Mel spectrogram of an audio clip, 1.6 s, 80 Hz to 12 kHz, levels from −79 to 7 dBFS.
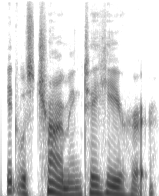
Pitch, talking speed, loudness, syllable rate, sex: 120 Hz, 225 wpm, -18 LUFS, 4.8 syllables/s, male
